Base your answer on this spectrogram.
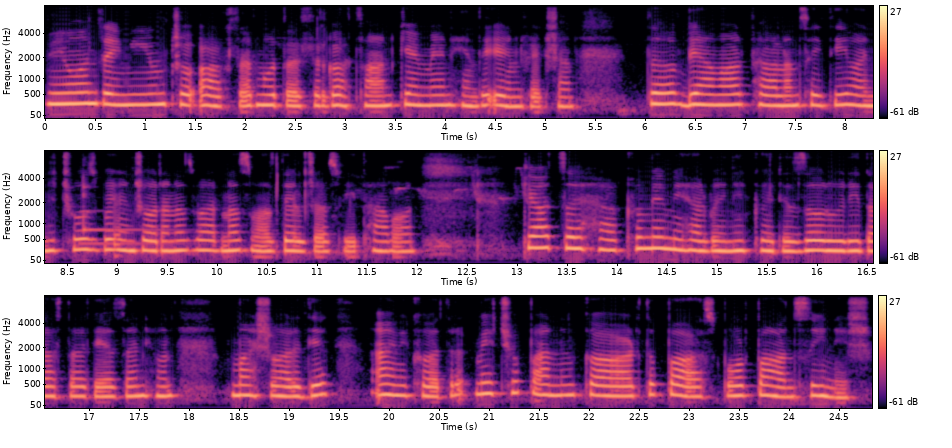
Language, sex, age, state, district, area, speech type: Kashmiri, female, 30-45, Jammu and Kashmir, Anantnag, urban, read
